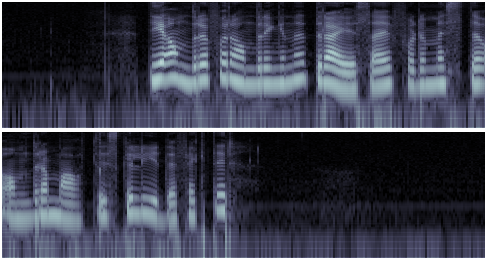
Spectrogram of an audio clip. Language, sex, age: Norwegian, female, 26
